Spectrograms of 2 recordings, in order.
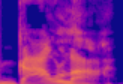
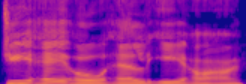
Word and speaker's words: gaoler: You're forgetting as I am your gowler." I probably mispronounced it. 1870. Gaoler. You can pronounce it properly.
